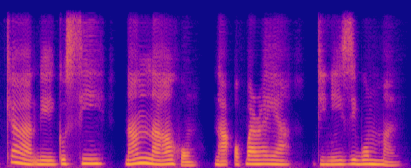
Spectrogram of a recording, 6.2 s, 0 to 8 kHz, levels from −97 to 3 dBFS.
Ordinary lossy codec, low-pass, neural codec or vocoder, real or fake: none; 7.2 kHz; codec, 16 kHz, about 1 kbps, DyCAST, with the encoder's durations; fake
